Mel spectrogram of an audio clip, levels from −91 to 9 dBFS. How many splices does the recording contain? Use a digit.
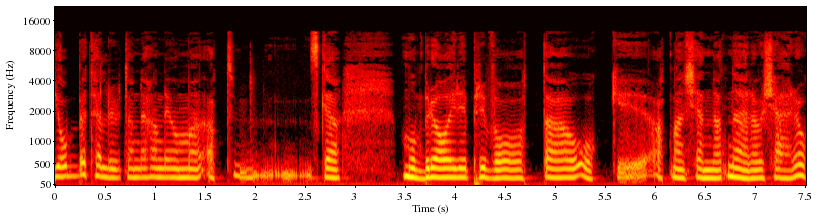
1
